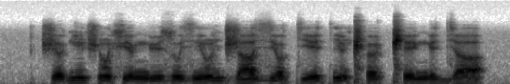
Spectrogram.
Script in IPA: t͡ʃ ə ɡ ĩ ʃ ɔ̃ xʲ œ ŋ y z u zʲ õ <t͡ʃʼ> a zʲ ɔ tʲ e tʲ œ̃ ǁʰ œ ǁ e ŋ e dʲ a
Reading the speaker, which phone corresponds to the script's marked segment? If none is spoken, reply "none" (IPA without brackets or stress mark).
d͡ʒ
